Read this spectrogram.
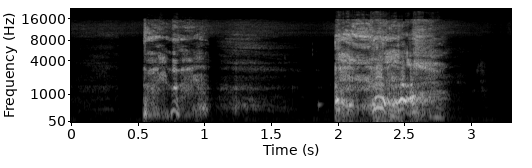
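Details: Adult at about 3:19 am, early morning after sleep, belching: two loud, abrupt voiced throat bursts less than two seconds apart, belching rather than coughing.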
